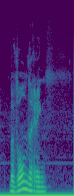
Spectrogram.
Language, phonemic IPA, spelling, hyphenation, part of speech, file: Dutch, /bəˈʋɔn.də.rɪŋ/, bewondering, be‧won‧de‧ring, noun, Nl-bewondering.ogg
- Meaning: admiration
